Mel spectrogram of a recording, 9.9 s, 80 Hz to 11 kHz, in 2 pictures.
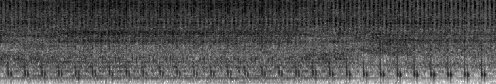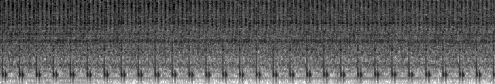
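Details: Petrol engine warm, 58,559 km, ZIC 5W-30 oil, knock appearing only when hot, silent cold at 10°C: sharp even tick about three times a second; owner suspected hydraulic lifters.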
